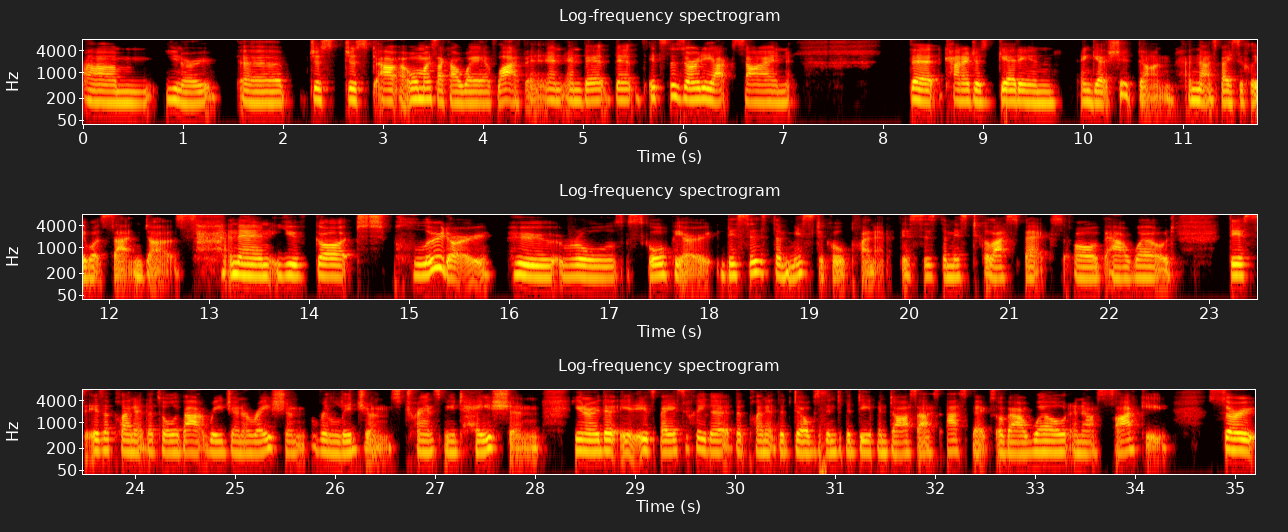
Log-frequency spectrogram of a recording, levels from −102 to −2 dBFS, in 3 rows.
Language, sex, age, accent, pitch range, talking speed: English, female, 20-39, Australian, 155-175 Hz, 155 wpm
